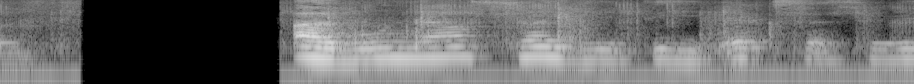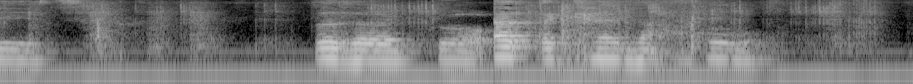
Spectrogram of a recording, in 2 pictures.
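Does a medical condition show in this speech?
Yes: cerebral palsy; wheelchair user.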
